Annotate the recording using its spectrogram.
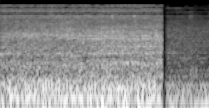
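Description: Wind buffeting the phone's microphone, a steady rough rumble with hiss above it, cut off abruptly near the end.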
